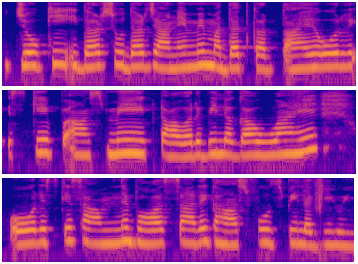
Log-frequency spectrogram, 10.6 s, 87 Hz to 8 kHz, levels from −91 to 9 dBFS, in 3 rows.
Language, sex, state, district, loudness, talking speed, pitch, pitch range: Hindi, female, Maharashtra, Pune, -22 LUFS, 180 wpm, 255 Hz, 240-270 Hz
